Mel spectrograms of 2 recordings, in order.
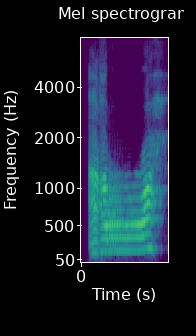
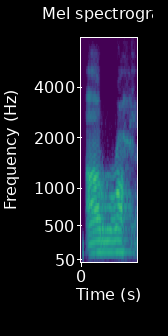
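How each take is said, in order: First: The r is trilled strongly with many vibrations. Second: The r is raised with only a light trill. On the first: The speaker calls it wrong. "tak boleh karena getarannya cukup banyak" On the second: The speaker calls it right. "Naikkan ke atas"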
